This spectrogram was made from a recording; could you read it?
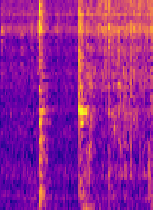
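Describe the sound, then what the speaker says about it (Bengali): Onions and chicken with spices fry in a pan, a continuous sizzle punctuated by two sharp stirring scrapes, close and alone. "পেঁয়াজটাকে আবারও একটু ভালো করে ভেজে নেব।"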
